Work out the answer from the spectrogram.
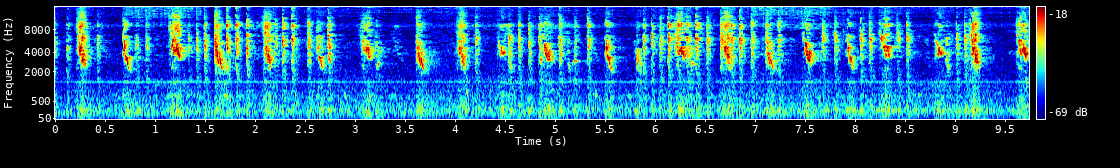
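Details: Barn swallow calling: quick, high, sharp chirps and twitters in irregular bursts, more than two per second, with no other clear sounds.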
